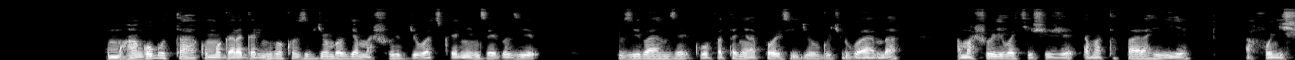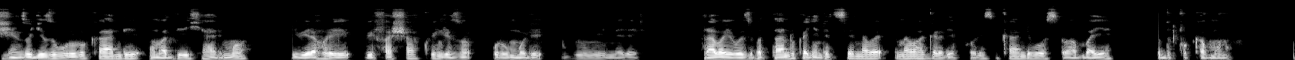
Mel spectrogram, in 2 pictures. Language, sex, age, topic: Kinyarwanda, male, 25-35, education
